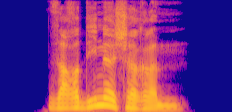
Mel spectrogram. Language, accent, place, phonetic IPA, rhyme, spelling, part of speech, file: German, Germany, Berlin, [zaʁˈdiːnɪʃəʁəm], -iːnɪʃəʁəm, sardinischerem, adjective, De-sardinischerem.ogg
- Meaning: strong dative masculine/neuter singular comparative degree of sardinisch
